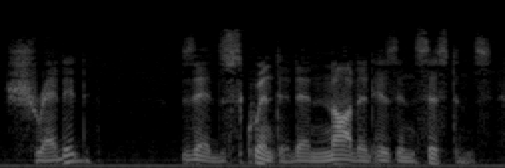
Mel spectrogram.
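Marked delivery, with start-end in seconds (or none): 0.0-0.7 softer, barely voiced incredulous "Shredded?"; just mouth "Shredded?" in disbelief; the healer mouthing "Shredded?" in disbelief. A narrator's reading. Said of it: "she incredulously mouthed".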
